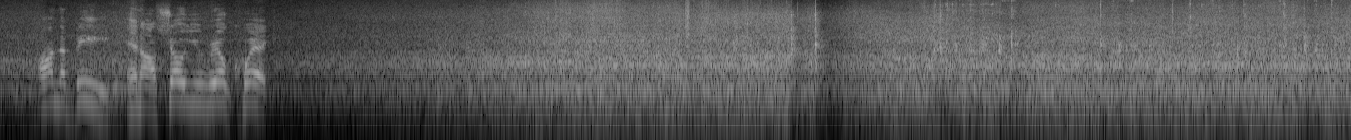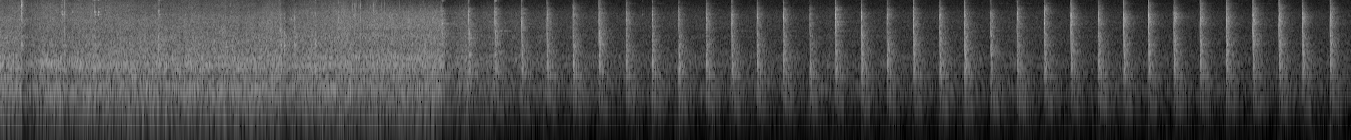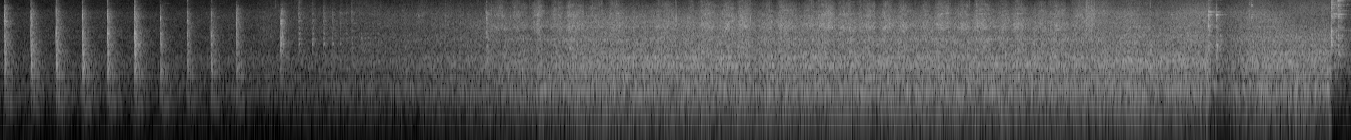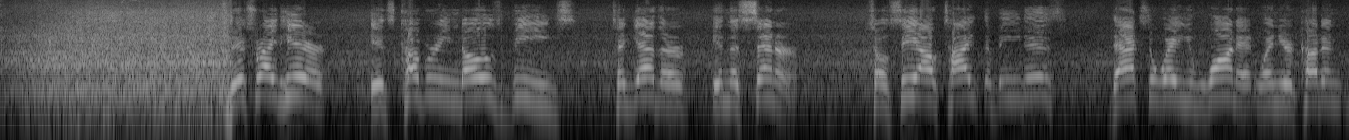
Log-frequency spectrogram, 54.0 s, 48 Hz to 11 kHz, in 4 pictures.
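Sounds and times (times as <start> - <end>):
welding arc crackling and hissing: 5.3 - 43.7.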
